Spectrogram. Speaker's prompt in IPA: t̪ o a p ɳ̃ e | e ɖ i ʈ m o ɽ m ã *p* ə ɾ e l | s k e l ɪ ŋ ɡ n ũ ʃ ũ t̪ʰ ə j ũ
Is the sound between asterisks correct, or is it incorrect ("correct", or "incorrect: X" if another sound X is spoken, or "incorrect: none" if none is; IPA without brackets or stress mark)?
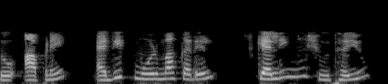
incorrect: k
